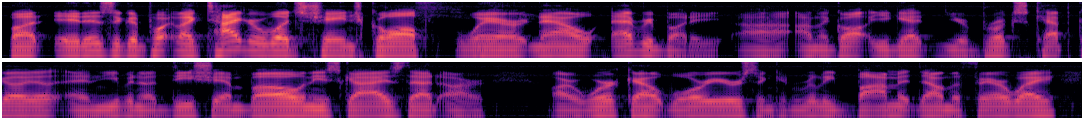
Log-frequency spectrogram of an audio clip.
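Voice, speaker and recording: A man's voice: medium pitch, brisk, no echo. A man hosting a sports talk radio show in a studio, talking casually with lots of fillers while he is losing his voice. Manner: casual, rambling, many fillers. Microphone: studio microphone.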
